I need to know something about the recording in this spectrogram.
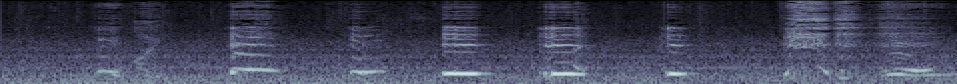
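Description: A mother cries in a car while being driven, in broken, wavering sobs and whimpering moans, about eight short bursts rising and falling over a steady low rumble of background noise.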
